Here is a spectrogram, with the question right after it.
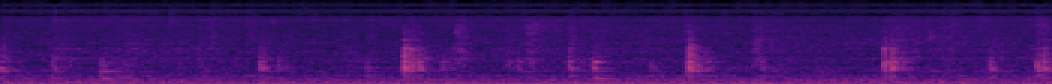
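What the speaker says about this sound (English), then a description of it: "I'm gonna flip our shrimp over." Shrimp fry in a pan of honey garlic brown butter sauce with soy sauce, a quiet steady sizzle broken by a few soft taps as the shrimp are flipped, no voices.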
